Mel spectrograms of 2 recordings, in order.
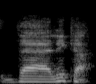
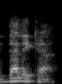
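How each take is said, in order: First: One vowel is clearly lengthened. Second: All the vowels are said short. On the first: The speaker calls it right. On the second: The speaker calls it wrong. "You don't say"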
